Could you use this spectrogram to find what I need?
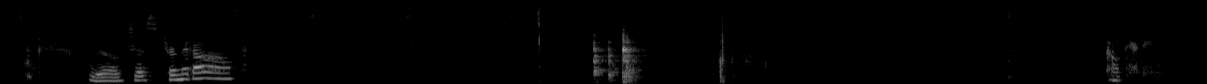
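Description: Foil wrapping paper crinkles softly as it is handled and folded.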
